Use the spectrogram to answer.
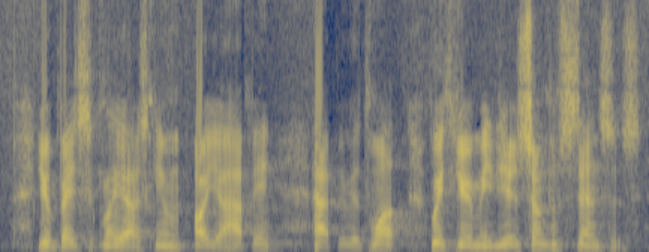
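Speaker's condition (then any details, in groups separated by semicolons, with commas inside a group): ALS; at least a couple of months since diagnosis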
